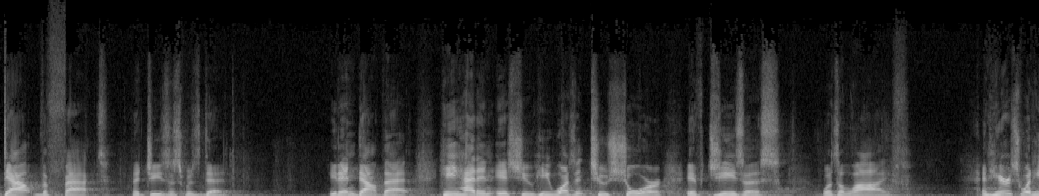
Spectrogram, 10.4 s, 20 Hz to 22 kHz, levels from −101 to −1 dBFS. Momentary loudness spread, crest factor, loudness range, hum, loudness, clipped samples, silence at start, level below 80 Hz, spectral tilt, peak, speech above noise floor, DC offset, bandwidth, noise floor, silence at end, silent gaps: 11 LU; 20 dB; 4 LU; none; -32 LUFS; under 0.1%; 0.05 s; -62 dBFS; -5 dB/octave; -14 dBFS; 37 dB; under 0.1%; 18 kHz; -69 dBFS; 0 s; none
